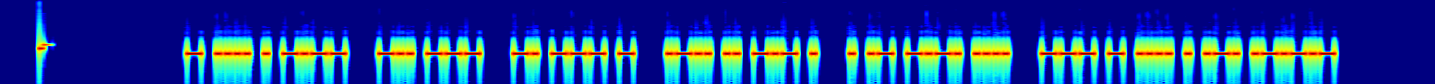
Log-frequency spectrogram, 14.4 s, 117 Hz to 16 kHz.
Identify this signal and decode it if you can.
Morse code, heard as a keyed tone, about 25 wpm, 700 Hz. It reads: THEY DO NOT LIKE EACH OTHER.
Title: Easy Phrases 25wpm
